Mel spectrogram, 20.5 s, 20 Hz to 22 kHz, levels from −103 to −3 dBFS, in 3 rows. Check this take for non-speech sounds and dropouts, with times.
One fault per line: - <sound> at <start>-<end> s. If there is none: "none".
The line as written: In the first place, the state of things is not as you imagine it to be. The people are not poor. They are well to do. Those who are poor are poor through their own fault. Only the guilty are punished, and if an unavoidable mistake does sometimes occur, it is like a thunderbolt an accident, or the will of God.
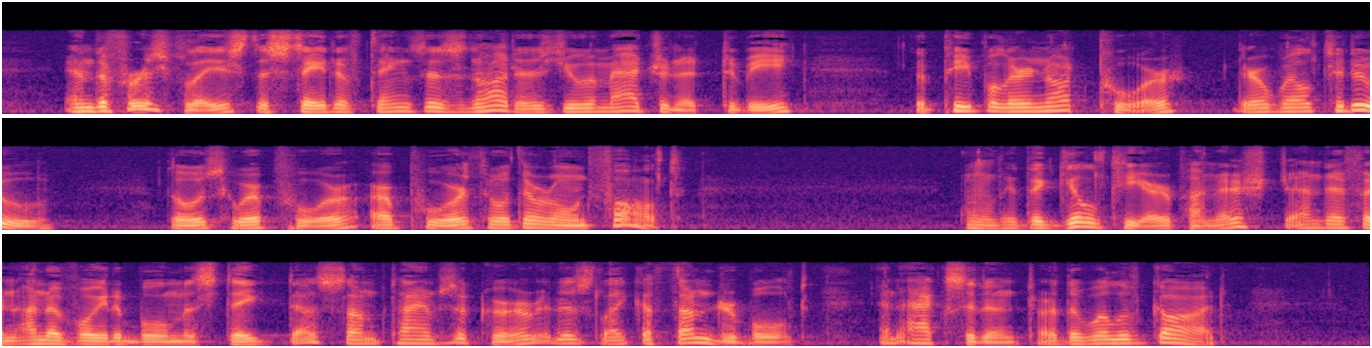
none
